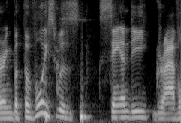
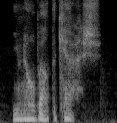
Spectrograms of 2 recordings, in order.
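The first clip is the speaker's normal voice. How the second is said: speaking low, hushed and quiet; 3 semitones lower, 6 dB quieter than usual. A figure leaps from the roof, lands in front of you, speaks in a hushed voice. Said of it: "speaking in a hushed voice".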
